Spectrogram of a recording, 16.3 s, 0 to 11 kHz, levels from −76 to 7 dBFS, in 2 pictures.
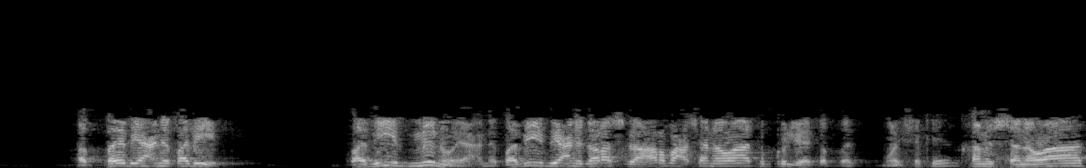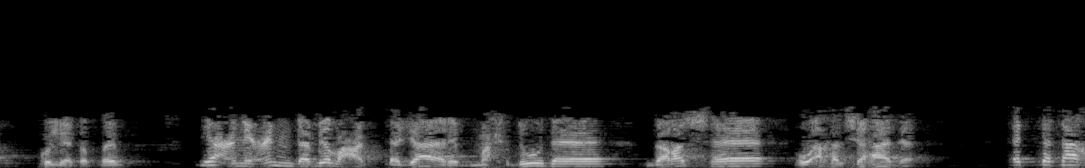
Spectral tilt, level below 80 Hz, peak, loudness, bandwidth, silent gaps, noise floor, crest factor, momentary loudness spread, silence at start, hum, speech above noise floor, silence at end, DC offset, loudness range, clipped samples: -9.5 dB/octave; -56 dBFS; -2 dBFS; -19 LUFS; 4.2 kHz; none; -77 dBFS; 18 dB; 11 LU; 0.6 s; none; 57 dB; 0 s; under 0.1%; 3 LU; under 0.1%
